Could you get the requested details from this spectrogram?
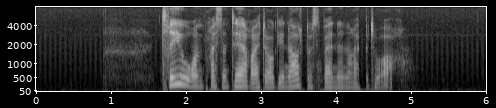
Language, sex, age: Norwegian, female, 59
